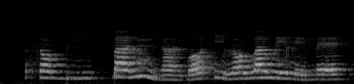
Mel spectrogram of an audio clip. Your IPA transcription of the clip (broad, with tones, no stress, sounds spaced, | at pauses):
s ɔ˧ ɡ͡b i˧ | k͡p a˦ l ũ˦˨ ɡ ã˨ ɡ͡b ɔ˨˦ s i˦˨ l ɔ˧ w a˦ w e˧ l e˧ m ɛ˦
